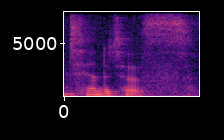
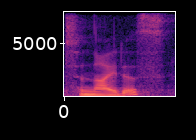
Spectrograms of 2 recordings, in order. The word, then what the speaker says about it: tinnitus: may also result in tinnitus sometimes people call that tinnitus either either pronunciation is just fine so tinnitus refers to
